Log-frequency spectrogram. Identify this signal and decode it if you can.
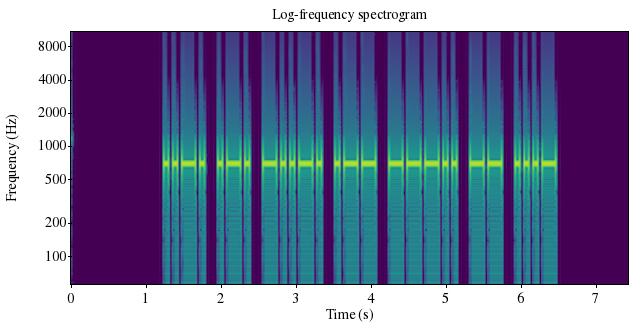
Morse code, heard as a keyed tone, about 20 wpm, 700 Hz. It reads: FR/W8MV
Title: Difficult Call Signs 20wpm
